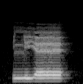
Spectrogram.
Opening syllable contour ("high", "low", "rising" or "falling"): high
